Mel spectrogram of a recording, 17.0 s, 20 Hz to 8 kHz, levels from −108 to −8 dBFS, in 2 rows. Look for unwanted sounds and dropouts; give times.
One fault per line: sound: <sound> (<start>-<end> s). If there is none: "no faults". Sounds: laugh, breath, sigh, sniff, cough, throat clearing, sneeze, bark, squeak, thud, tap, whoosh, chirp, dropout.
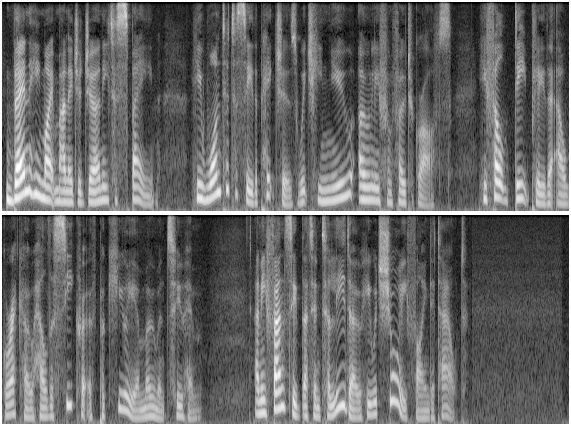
no faults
